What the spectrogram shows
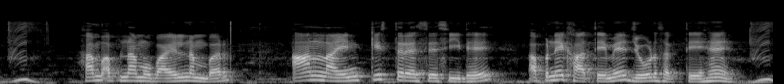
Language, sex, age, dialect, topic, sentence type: Hindi, male, 25-30, Kanauji Braj Bhasha, banking, question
